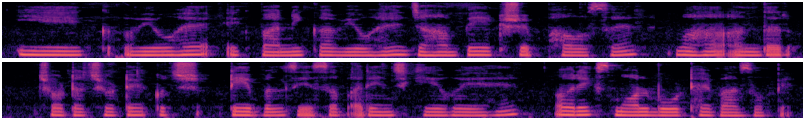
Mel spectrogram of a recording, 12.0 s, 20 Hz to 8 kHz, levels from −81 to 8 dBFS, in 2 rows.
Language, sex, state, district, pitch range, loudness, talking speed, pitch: Hindi, female, Uttar Pradesh, Varanasi, 175-195 Hz, -25 LUFS, 165 wpm, 185 Hz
